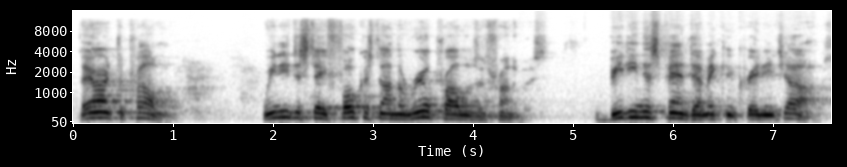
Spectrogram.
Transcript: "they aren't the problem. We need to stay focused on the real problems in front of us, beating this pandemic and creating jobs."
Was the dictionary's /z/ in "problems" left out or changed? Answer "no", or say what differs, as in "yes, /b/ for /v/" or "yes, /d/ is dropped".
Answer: no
